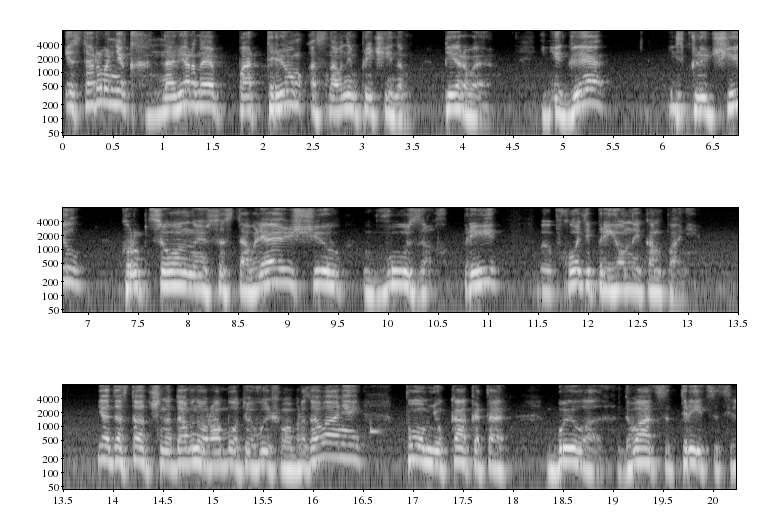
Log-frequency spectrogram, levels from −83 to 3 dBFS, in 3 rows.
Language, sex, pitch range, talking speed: Russian, male, 135-170 Hz, 90 wpm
